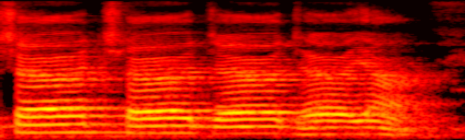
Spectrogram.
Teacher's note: इनका उच्चारण स्थान है तालू या तालव्य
